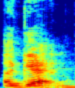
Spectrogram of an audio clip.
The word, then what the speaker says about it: again: let's start with again it's again the stress is on the second part again we don't say again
